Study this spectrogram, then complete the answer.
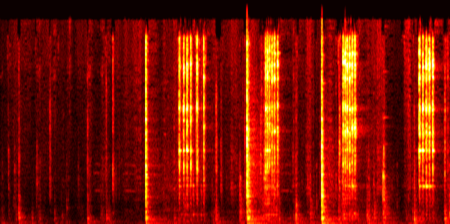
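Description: A hand ratchet at work on a Mustang brake system rebuild, with sharp clicking pawl bursts in short, irregular strokes, close and fairly loud, and small metallic knocks between them.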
